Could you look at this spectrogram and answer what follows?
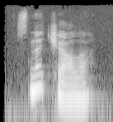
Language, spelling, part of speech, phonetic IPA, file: Russian, сначала, adverb, [snɐˈt͡ɕaɫə], Ru-сначала.ogg
- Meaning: at first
